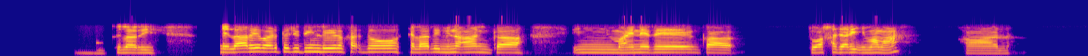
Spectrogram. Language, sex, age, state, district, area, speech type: Santali, male, 18-30, West Bengal, Malda, rural, conversation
